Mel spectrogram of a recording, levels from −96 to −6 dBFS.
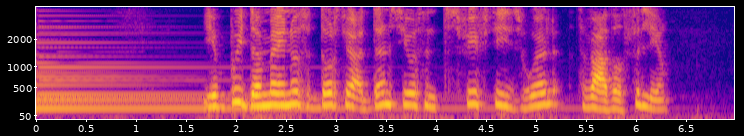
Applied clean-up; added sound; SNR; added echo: none; Electric guitar / Strum; 12 dB; none.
